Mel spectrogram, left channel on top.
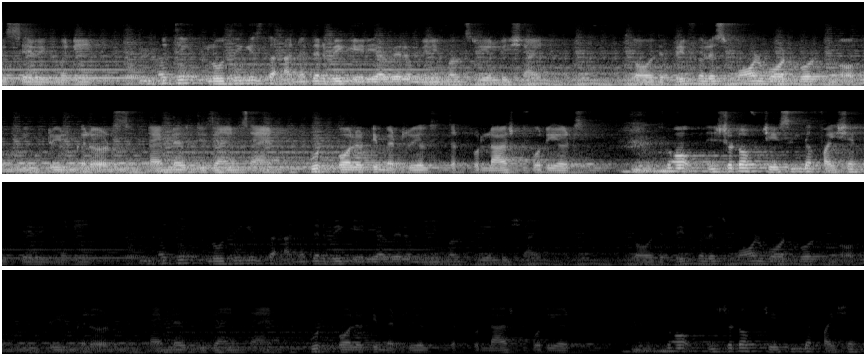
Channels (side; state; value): right; quieter; 33.7 dB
